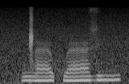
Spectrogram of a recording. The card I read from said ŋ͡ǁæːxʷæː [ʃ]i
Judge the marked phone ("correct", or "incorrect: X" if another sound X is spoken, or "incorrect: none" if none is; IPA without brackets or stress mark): incorrect: z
